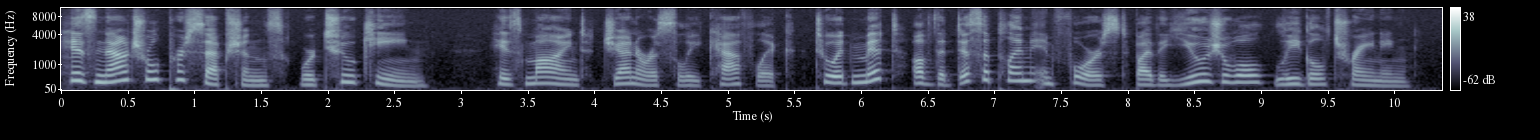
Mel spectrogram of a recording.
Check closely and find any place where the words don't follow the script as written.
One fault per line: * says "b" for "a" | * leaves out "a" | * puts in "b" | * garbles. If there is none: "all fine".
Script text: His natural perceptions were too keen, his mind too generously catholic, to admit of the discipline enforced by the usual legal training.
* leaves out "too"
